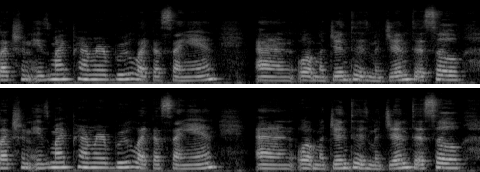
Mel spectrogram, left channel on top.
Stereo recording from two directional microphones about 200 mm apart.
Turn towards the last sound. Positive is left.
turn(degrees=-25)  # may be behind; listen again after turning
